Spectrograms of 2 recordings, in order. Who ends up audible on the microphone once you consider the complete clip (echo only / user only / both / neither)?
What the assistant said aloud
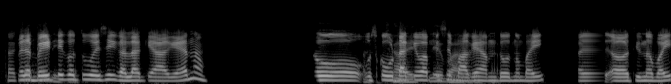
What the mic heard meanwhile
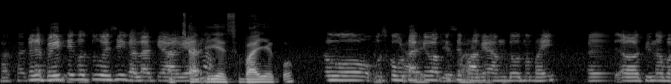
both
